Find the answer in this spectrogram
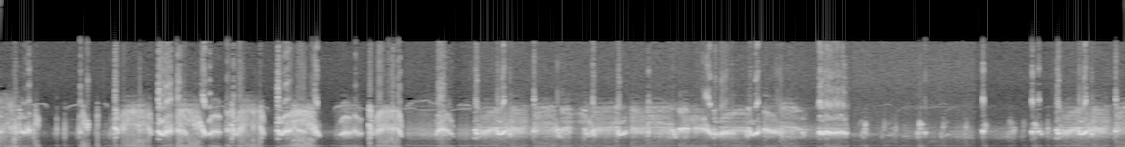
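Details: Swiftlets calling: dense, continuous high twittering chirps and clicks, overlapping rapidly with brief pauses, steady throughout with no other sounds.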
